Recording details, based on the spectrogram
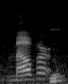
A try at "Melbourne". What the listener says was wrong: You're not supposed to say the R. Melbourne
